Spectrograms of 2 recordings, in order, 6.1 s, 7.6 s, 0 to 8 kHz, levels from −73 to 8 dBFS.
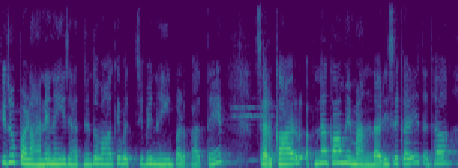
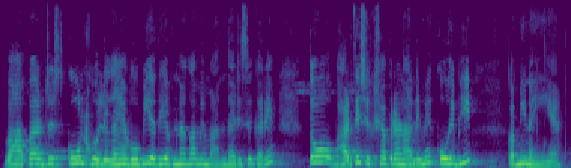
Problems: constant background noise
